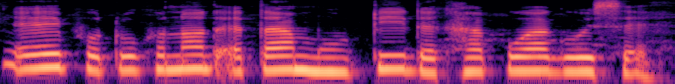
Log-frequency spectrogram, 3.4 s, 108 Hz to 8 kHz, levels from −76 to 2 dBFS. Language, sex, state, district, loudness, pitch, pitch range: Assamese, female, Assam, Sonitpur, -15 LUFS, 225 Hz, 210-235 Hz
